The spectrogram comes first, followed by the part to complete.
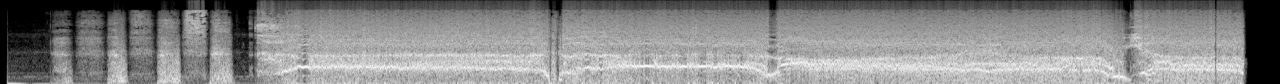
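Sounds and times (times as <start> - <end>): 
loud demon scream: 2.6 - 12.6.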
